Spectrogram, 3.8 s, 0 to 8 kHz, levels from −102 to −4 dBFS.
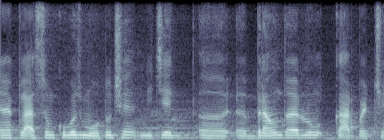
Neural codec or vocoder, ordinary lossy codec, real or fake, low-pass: codec, 16 kHz, 0.9 kbps, LongCat-Audio-Codec; none; fake; none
